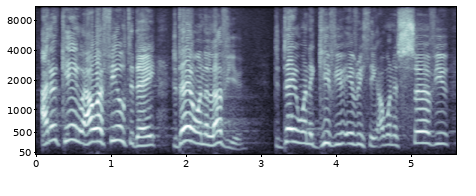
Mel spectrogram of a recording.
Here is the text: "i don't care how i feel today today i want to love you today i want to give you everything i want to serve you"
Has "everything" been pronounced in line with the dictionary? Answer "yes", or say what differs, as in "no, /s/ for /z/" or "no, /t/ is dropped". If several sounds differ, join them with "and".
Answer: yes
